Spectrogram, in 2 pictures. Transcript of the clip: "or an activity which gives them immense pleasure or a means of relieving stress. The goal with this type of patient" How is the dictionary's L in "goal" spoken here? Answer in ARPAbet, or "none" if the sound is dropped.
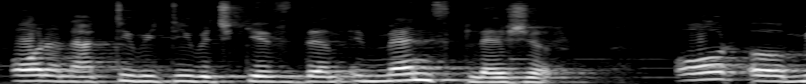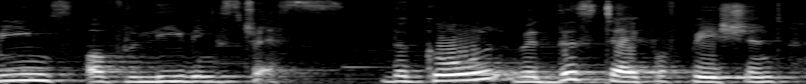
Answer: L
